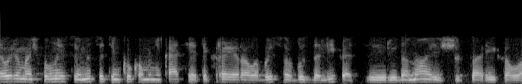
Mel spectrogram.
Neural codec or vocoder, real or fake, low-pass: none; real; 7.2 kHz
